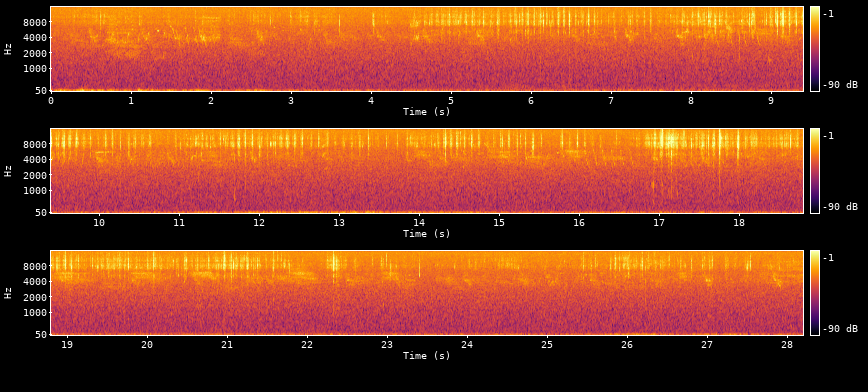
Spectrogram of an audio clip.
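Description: Common starlings bathing and drinking in a small garden fountain pool: a patter of faint, high splashes, clicks and wing flutters, densest through the middle, over a low steady rumble.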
